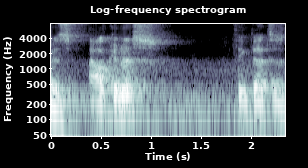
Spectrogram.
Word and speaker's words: Alcinous: I think Alcinous, that's how you say it. It's spelled Alkino, O with the 2 dots over it, S. That's how the Lattimore translation has it. But I believe that's Alcinous.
